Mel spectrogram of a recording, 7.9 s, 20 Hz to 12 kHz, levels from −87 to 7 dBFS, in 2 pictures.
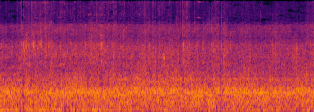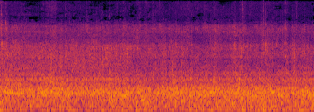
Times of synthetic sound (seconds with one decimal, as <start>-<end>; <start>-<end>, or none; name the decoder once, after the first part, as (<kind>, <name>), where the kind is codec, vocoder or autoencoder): none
